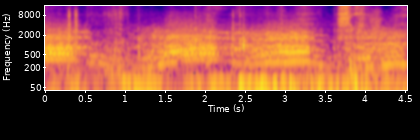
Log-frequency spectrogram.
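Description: Engine of the Apollo S36, a Porsche 911-inspired Group B rally car in a racing game, revving with rising and falling pitch while drifting, with tire squeal at moments, loud and continuous throughout.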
